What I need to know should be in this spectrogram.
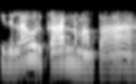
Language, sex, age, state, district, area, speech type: Tamil, female, 30-45, Tamil Nadu, Viluppuram, urban, conversation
